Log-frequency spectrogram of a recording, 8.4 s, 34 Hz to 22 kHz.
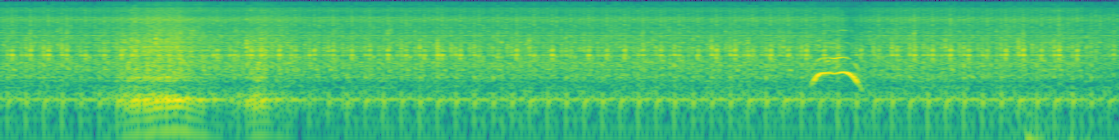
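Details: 1989 VW Jetta mk2 diesel, 5-speed, about 118,000 miles, started after sitting about 14 years, with new fuel and a new battery: after a brief rev, a steady diesel clatter settles to an even idle with no misfire or surging; normal idle.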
